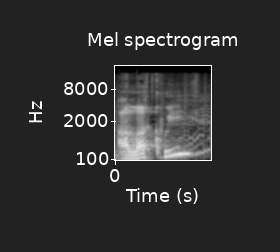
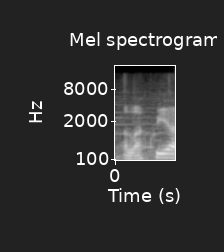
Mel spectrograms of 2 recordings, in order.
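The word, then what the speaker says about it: Alaqua: Closing off the episode, we have a close up of actress Alakwi, Alaquia, Alaquia, I think is how you pronounce her name.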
